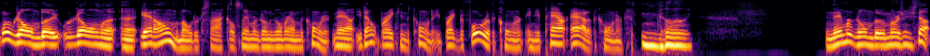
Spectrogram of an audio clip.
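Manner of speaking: put-on Deep South North American accent. Imitating a motorbike instructor's instructions: put-on North American accent. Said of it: "my sort of standard, um, North American accent".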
